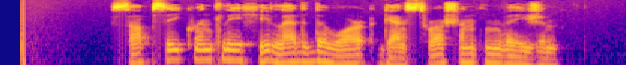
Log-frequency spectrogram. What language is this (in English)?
English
